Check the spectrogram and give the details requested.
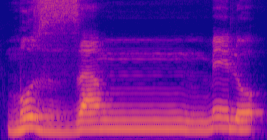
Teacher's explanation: مزمل، میم زا پیش مز، زا میم زبر زم، مزم، میم زیر می، لام پیش لو، مزمل، مزمل۔ میم مشدد میں 1 الف کے برابر غنہ کریں گے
